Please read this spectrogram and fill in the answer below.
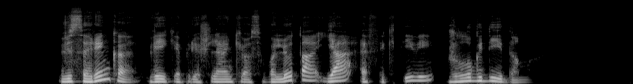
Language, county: Lithuanian, Alytus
